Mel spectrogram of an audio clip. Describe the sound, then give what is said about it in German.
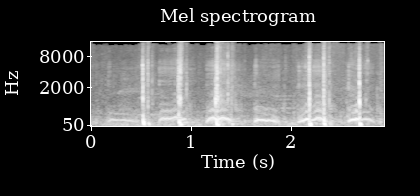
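A defensive pigeon in its nest, which holds an egg, pecks at a gloved hand reaching in, giving a series of about six short, low, rising-and-falling coos in a steady rhythm, clear, each paired with sharp slapping clicks. “Hier haben wir eine ganz wehrhafte Taube, die mich auch gerade in den Handschuh zwickt.”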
